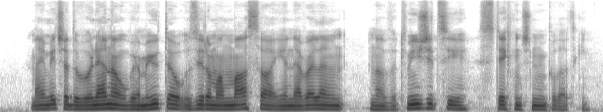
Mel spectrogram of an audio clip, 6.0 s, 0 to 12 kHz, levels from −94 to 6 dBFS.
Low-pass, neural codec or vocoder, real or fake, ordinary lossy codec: none; codec, 24 kHz, 0.9 kbps, WavTokenizer, small release; fake; none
